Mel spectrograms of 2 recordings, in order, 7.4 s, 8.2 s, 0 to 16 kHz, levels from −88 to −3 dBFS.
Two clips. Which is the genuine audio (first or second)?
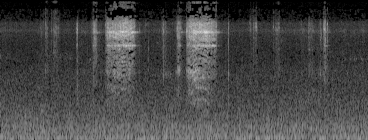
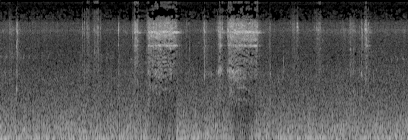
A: first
